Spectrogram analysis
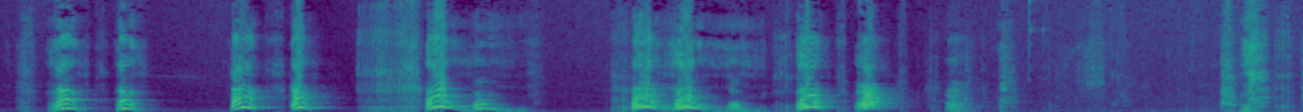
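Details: Barking English Springer Spaniel: bright, harmonic barks come in pairs and clusters, some doubled rapidly, with brief silences between groups.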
